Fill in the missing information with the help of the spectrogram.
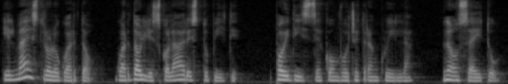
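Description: A woman reads a classic novel aloud in a measured, expressive way, her voice sitting a little low. The narration is steady and lets each phrase land. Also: slightly rough. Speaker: audiobook reader.

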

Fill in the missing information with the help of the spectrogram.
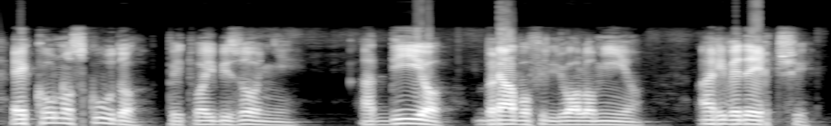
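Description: A man's voice: on the low side, normal speed, fairly bright tone, close to an everyday voice. A man voicing a tender peasant father. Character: grateful middle-aged peasant father, tender. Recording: dry, dull lo-fi recording.

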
